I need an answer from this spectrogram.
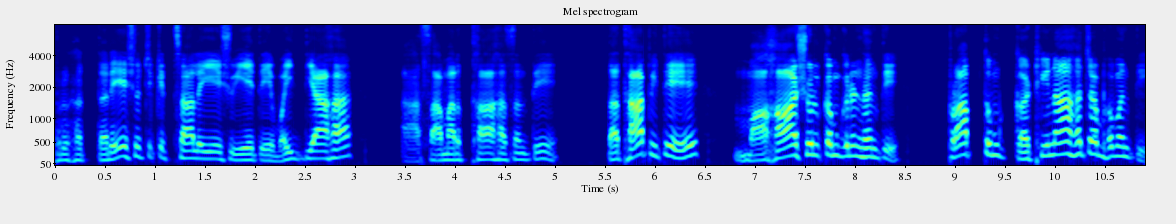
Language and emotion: Sanskrit, angry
